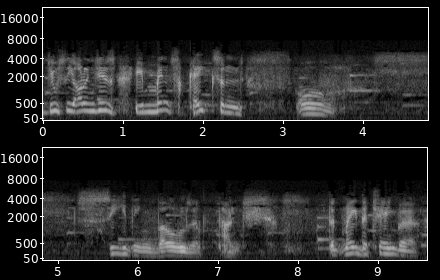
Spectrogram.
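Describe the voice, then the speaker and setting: A man narrating a Christmas tale as a theatrical 1950s radio storyteller. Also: high voice. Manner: theatrical, relishing lists. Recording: dull old radio recording with music.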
